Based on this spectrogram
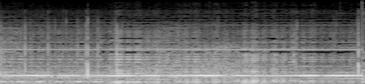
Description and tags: humming tones and static backround sounds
